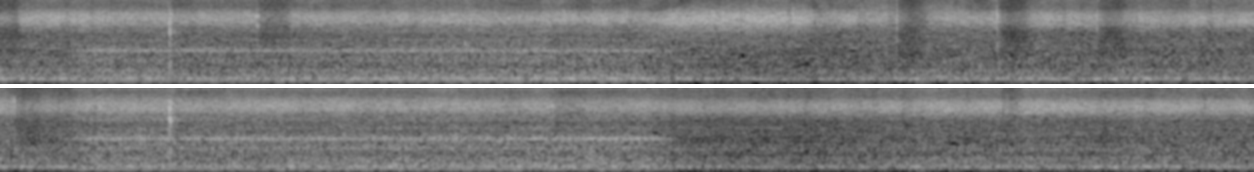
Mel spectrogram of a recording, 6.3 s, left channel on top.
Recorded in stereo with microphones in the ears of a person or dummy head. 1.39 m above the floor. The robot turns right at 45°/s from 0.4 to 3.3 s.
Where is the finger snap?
20° right (ahead or behind), 1.3 m; by 0.9 s 15° right (ahead or behind), 1.3 m.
